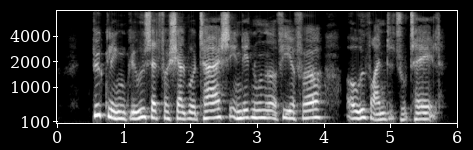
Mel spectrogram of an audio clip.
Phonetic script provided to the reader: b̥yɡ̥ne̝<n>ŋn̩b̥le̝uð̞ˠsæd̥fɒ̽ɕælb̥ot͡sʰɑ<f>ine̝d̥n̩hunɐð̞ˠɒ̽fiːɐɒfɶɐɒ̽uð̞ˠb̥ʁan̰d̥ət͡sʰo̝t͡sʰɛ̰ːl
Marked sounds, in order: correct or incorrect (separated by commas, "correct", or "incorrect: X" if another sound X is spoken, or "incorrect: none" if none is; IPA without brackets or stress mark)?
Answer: incorrect: none, incorrect: ɕ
